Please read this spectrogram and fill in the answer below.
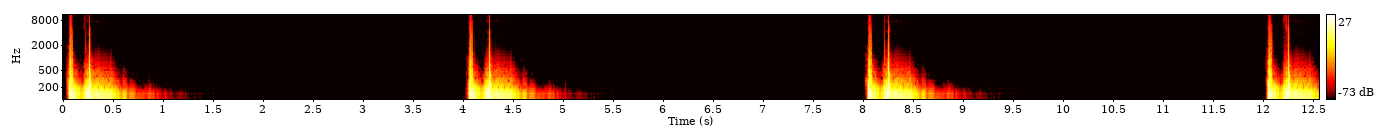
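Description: Very slow, deep double thumps recur every four seconds, about 15 beats a minute: a blue whale's normal heartbeat.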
